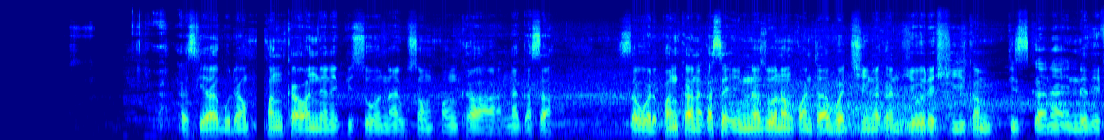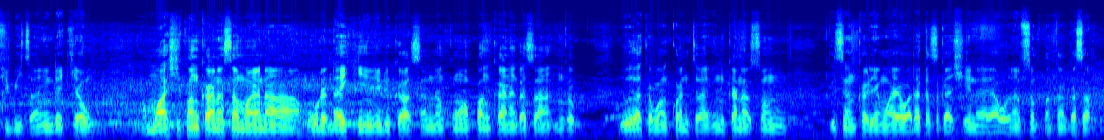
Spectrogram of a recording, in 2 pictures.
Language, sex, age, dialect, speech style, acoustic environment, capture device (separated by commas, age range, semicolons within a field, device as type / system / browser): Hausa, male, 35-44, Nigeria - Kano, happy, people talking, mobile / Linux / Chrome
